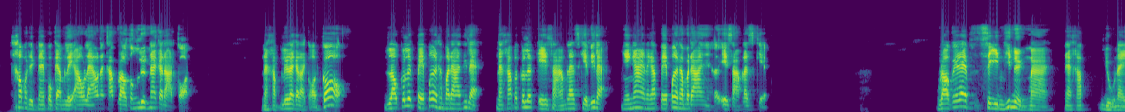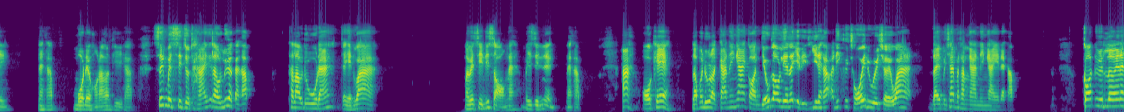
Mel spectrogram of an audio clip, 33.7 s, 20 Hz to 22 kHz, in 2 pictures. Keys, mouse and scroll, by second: 6.9 click, 9.9 click, 11.4 click, 14.0 scroll down 2, 14.4 click, 14.7-15.3 scroll up 2, 22.0 click, 22.8 click, 24.4 click, 31.5 click, 32.2-32.5 scroll down 2, 33.0 scroll up 2.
